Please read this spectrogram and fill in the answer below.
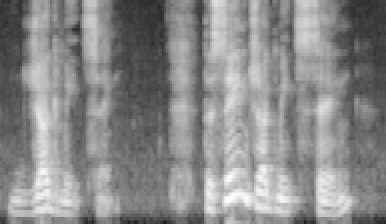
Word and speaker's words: Jagmeet Singh: he did say that he his name is pronounced jagmeet singh the same jug meets singh that pronounces the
